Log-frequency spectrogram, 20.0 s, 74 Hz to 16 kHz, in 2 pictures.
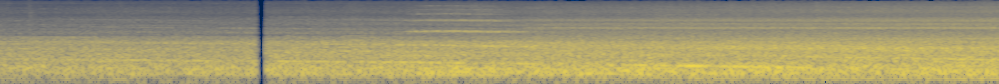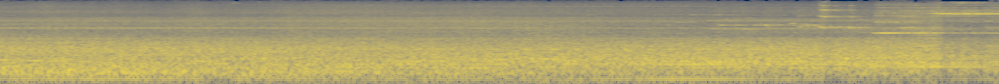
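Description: Tobu 500 series Revaty electric limited express pulling into a platform, its running noise building as the cars come alongside and then holding steady. Thin high squealing tones from the wheels and brakes come and go, clearest near the end as it slows to a stop.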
